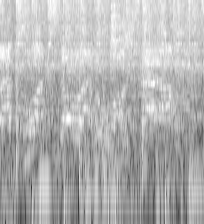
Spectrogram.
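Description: Live rock band playing, with a man singing over a Roland Juno-G synthesizer and drums.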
